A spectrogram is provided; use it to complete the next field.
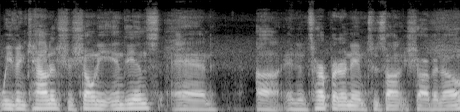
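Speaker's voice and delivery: plain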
